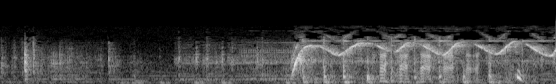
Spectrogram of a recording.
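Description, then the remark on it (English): A nickel slot machine ratchets and clicks as its reels spin, then hits the jackpot with a loud, looping warbling alarm over a busy clatter of coins that keeps going to the end. “Well, it's the first time I ever hit the jackpot.”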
